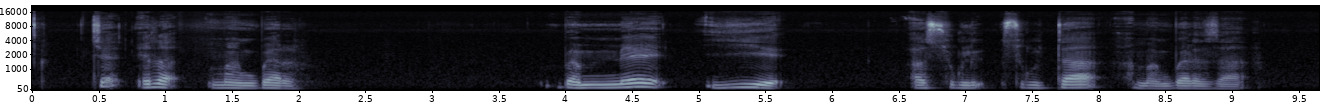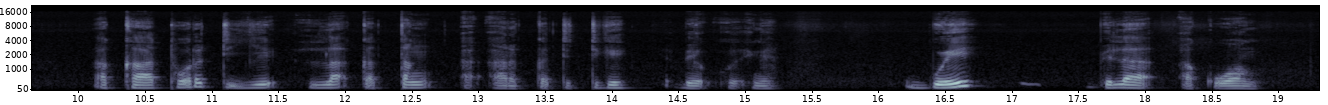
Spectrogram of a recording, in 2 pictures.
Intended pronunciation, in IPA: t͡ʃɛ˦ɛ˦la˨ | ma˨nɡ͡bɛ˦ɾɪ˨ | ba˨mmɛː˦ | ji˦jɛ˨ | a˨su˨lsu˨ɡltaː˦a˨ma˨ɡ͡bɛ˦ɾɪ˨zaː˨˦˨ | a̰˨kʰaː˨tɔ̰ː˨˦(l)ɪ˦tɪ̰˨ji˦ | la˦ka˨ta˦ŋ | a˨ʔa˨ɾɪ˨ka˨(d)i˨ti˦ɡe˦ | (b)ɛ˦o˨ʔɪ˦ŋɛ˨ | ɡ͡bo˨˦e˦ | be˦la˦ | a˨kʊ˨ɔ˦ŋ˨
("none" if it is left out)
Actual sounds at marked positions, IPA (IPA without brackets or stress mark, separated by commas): ɾ, t, b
